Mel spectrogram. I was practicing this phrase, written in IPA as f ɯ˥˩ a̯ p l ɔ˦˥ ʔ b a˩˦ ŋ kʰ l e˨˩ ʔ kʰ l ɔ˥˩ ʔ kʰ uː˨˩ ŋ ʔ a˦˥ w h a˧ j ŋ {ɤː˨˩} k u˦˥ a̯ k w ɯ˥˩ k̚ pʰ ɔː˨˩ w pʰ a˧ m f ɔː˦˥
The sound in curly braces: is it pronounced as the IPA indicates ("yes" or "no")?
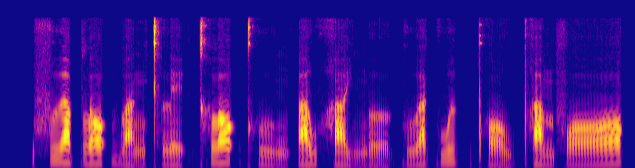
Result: yes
